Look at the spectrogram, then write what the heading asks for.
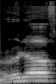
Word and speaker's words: Rudolph: My joke was, oh, Rudolph is French, and you're not even pronouncing it right. It's actually Rudolph. It's Rudolph. You have to roll your tongue because it's French.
